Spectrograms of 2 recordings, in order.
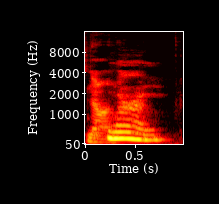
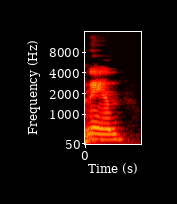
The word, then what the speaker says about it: naan: Okay, so here's the pronunciation of naan. – It's naan. – Naan. – Naan. – Yeah, not nan.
